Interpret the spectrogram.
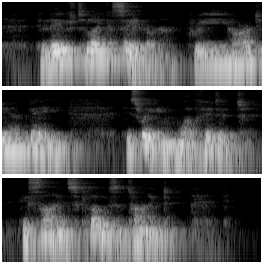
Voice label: room reverb; remove echo from audio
